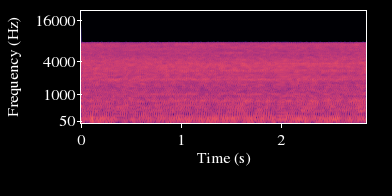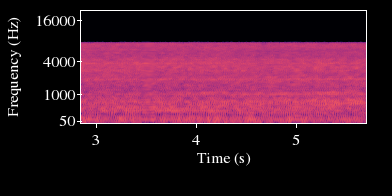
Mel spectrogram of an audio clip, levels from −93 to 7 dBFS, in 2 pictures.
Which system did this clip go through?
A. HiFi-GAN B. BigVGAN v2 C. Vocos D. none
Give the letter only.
C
